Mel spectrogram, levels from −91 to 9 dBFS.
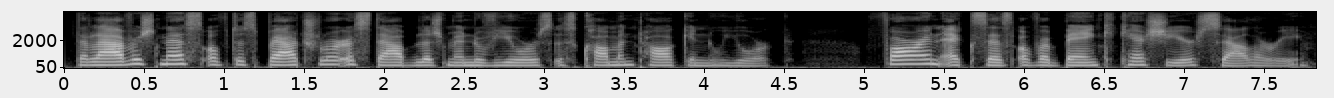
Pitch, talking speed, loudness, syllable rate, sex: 185 Hz, 160 wpm, -21 LUFS, 4.7 syllables/s, female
